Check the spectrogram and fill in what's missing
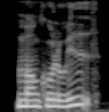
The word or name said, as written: mongoloid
